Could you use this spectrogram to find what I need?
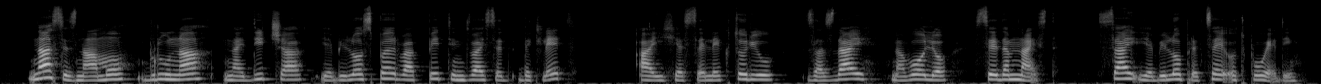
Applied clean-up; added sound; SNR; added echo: none; none; none; none.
